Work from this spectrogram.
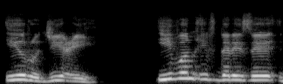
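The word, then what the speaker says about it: ارجعي: Mostly people I have heard, they would say arji'i, okay? But actual pronunciation, it will be with kasra, irji'i, because I said alif, the next letter, sakin.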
